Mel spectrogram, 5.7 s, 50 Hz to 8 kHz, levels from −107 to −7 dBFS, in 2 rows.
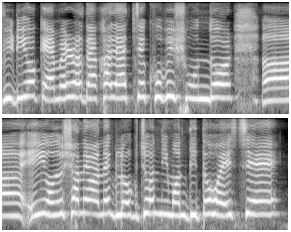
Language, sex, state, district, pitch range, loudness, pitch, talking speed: Bengali, female, Jharkhand, Jamtara, 340-375 Hz, -9 LUFS, 360 Hz, 135 wpm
